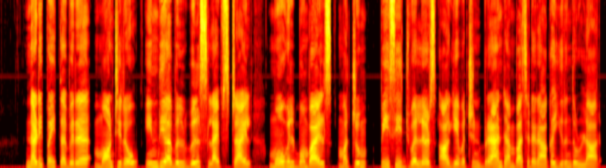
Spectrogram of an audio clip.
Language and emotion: Tamil, neutral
